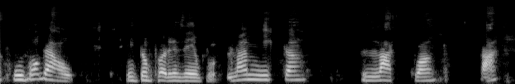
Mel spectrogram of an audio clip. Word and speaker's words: l'amica: Então, por exemplo, l'amica, l'acqua, tá? Tem essa pronúncia mesmo. L'amica, l'acqua, como se fosse uma palavra única, tá?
